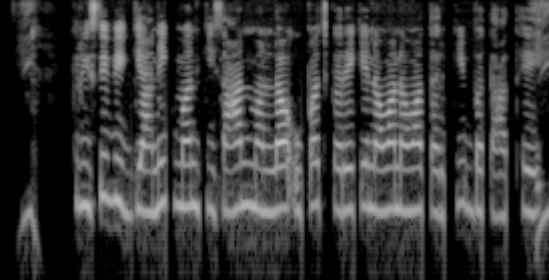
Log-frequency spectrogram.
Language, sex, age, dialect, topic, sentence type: Chhattisgarhi, female, 25-30, Western/Budati/Khatahi, agriculture, statement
